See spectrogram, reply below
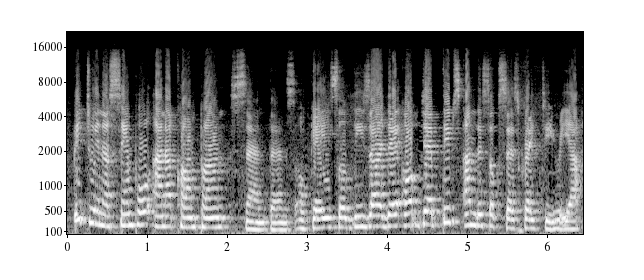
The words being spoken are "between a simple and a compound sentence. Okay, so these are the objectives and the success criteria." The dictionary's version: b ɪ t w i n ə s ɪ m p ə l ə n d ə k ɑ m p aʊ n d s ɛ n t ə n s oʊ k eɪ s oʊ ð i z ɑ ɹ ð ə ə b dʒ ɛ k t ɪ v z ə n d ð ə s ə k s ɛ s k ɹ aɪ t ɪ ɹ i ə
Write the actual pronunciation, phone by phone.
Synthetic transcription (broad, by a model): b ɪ t w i n ə s ɪ m p ə l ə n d ə k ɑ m p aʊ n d s ɛ n t ə n s oʊ k eɪ s oʊ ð i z ɑ ɹ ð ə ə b dʒ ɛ k t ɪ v s ə n d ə s ə k s ɛ s k ɹ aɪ t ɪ ɹ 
